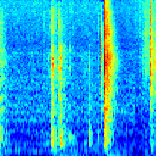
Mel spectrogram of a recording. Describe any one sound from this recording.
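A screwdriver turns screws with faint clicks.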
